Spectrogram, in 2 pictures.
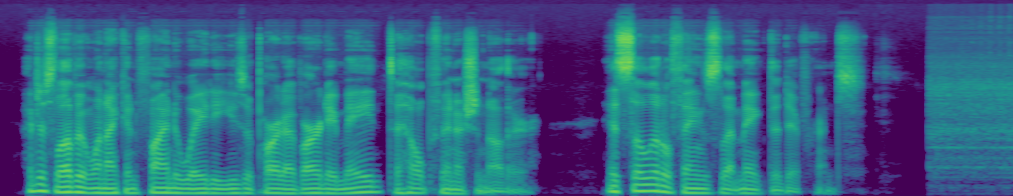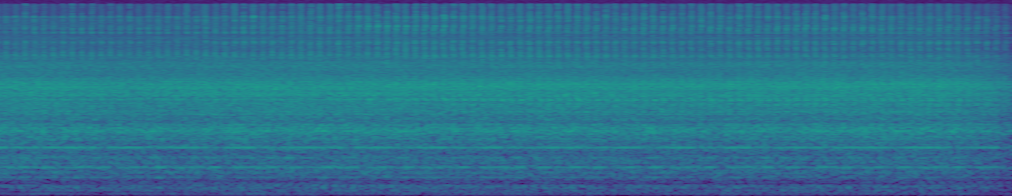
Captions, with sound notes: I just love it when I can find a way to use a part I've already made to help finish another. It's the little things that make the difference. (machine whirring)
